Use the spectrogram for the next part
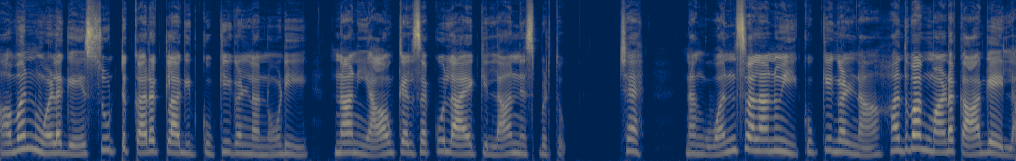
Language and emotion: Kannada, sad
